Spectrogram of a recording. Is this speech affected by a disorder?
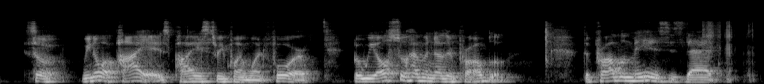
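No.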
